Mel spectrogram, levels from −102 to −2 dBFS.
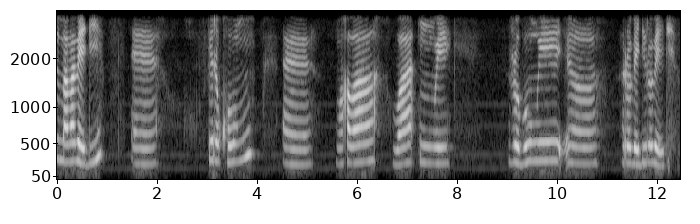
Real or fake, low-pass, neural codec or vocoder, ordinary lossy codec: fake; 3.6 kHz; codec, 44.1 kHz, 7.8 kbps, DAC; none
